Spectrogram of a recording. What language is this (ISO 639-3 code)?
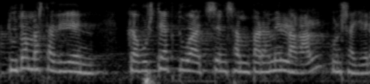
cat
